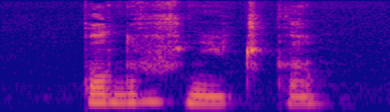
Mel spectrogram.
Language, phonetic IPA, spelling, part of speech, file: Polish, [ˌpɔdruʒʲˈɲit͡ʃka], podróżniczka, noun, LL-Q809 (pol)-podróżniczka.wav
